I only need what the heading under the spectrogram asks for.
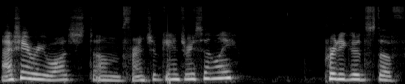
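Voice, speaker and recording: A woman's dark, mellow tone at a fairly quick pace. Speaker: live streamer. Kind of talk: casual chat. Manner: monotone.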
